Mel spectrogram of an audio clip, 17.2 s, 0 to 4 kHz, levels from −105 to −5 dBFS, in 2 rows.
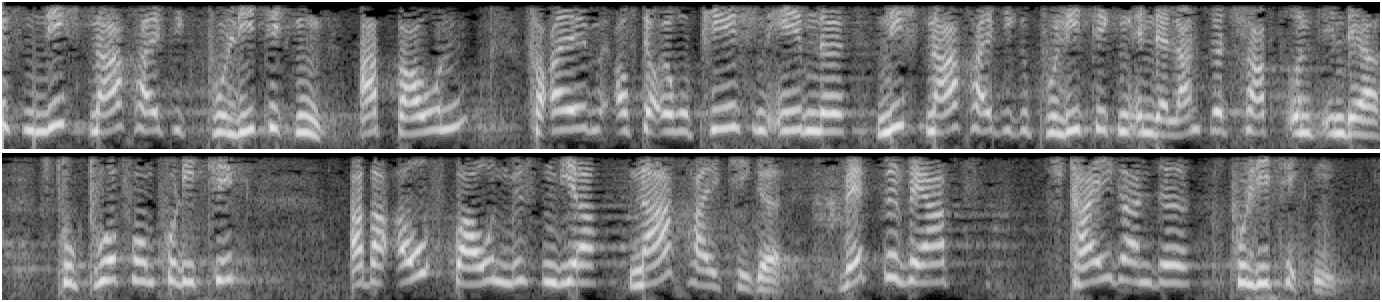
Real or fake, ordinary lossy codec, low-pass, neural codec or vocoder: real; none; 3.6 kHz; none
